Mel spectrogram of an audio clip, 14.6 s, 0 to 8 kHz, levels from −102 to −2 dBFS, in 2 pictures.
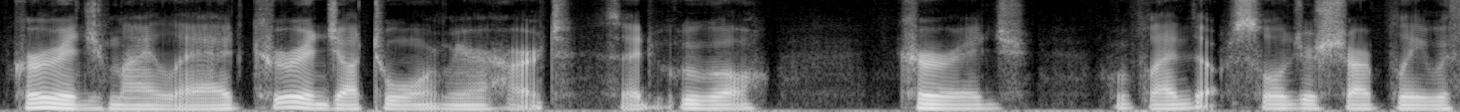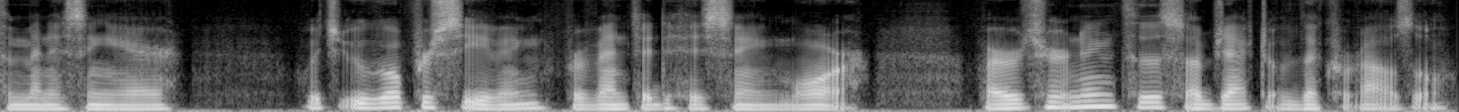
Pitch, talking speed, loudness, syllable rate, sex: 110 Hz, 145 wpm, -20 LUFS, 4.7 syllables/s, male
